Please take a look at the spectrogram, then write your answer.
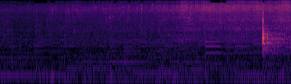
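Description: Chopped onion hits hot oil with fried white cumin seeds, a soft, close sizzle that grows steadily, with a sharp clatter near the end, while okra bhindi is cooked in a restaurant-style recipe.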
